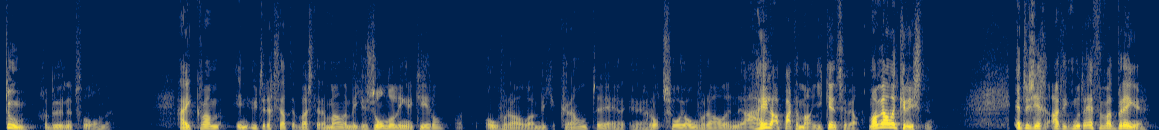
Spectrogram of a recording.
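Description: A man preaching a sermon, telling stories with sudden swings in loudness and frequent repetitions. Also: medium pitch, big pitch swings, normal speed.

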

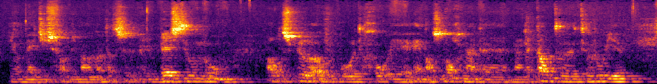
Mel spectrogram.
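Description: A man's voice: mid-range voice, mellow. A man giving a conversational sermon, retelling and reading scripture aloud. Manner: conversational, with fillers and restarts, reads passages aloud. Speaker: preacher. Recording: very echoey hall, voice far off, faint room hum.

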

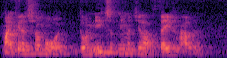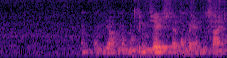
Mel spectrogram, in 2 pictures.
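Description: Speaking fast in a fairly low voice, a man preaches a lively sermon, telling his story with frequent rhetorical asides and praying for listeners at home. He's recorded from some distance in a roomy, echoing space with faint background noise.

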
